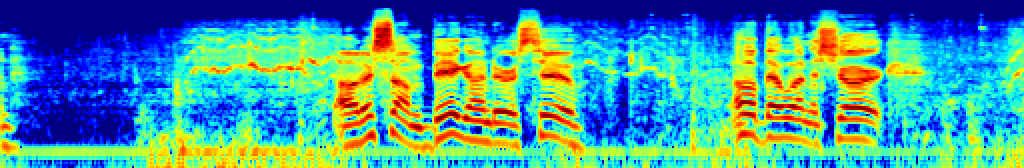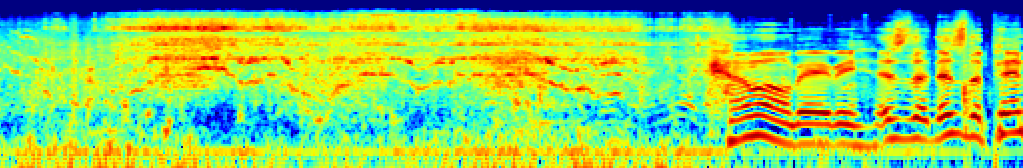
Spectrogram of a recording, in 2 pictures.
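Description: Water splashes and rushes against a moving boat's hull.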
